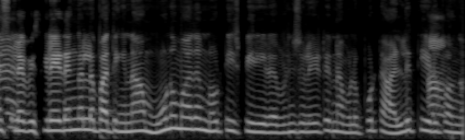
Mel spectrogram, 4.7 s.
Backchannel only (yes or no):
no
